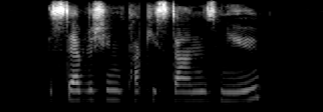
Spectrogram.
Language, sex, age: English, female, 20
